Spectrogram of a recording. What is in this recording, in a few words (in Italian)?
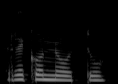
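"reconnotu", lingua sarda, fem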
